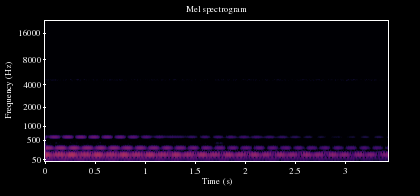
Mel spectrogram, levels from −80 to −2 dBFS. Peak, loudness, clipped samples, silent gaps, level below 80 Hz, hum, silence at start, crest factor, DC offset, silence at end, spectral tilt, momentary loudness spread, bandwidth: -40 dBFS; -54 LUFS; under 0.1%; none; -66 dBFS; none; 0 s; 12 dB; under 0.1%; 0 s; -8.5 dB/octave; 8 LU; 11 kHz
